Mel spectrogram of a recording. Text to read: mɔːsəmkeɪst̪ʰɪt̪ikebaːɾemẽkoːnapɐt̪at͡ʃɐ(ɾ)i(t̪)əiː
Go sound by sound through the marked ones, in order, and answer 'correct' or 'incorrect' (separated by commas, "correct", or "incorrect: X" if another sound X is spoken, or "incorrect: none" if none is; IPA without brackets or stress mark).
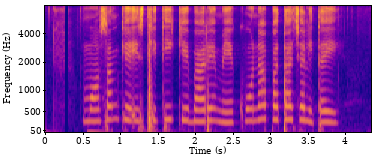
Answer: incorrect: l, correct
